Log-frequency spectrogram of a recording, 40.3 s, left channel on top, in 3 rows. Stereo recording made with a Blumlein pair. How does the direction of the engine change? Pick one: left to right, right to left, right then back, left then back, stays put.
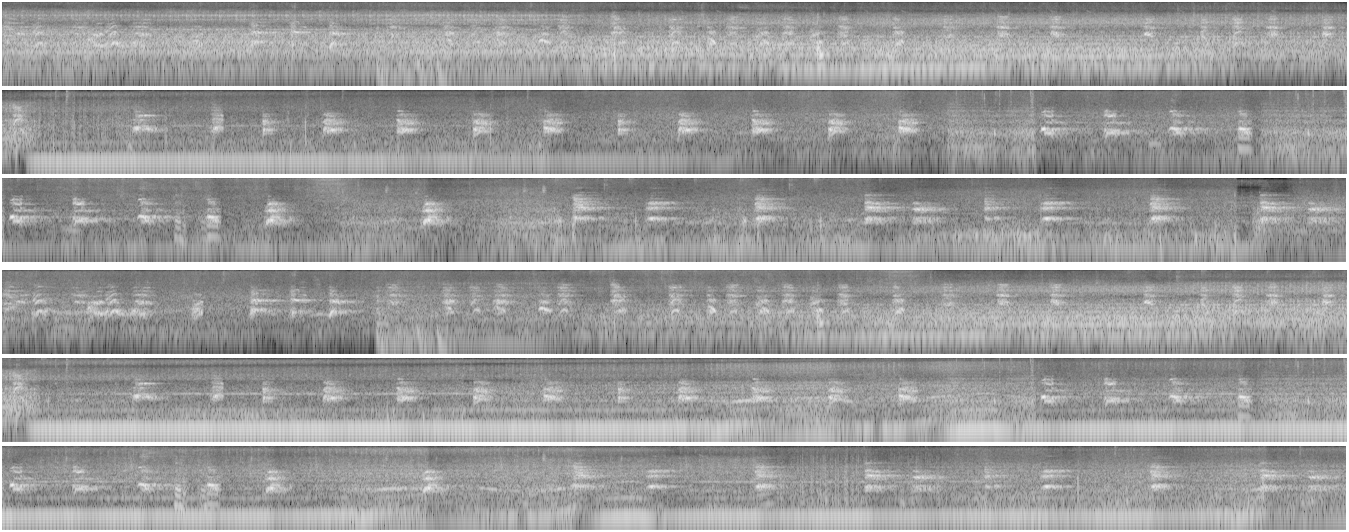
left to right.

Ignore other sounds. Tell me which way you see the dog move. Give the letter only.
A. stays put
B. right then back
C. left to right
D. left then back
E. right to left
A.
